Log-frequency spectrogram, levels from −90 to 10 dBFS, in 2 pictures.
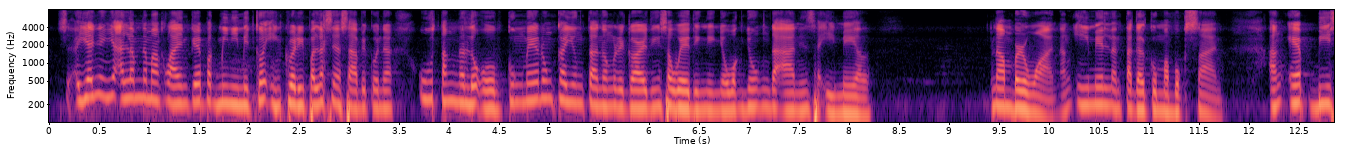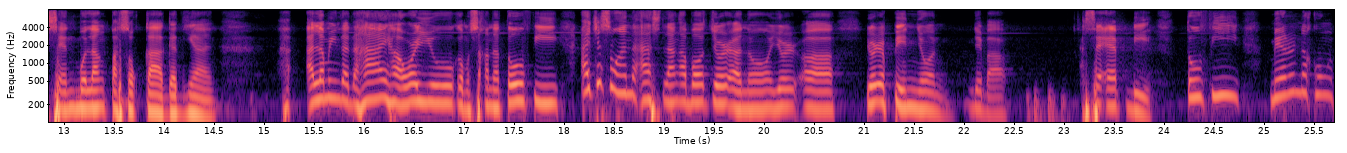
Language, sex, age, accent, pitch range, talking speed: Filipino, male, 20-39, native, 165-220 Hz, 180 wpm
